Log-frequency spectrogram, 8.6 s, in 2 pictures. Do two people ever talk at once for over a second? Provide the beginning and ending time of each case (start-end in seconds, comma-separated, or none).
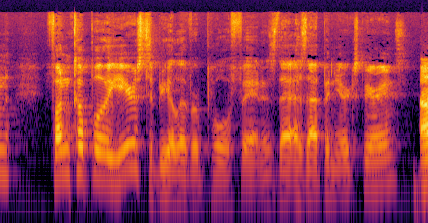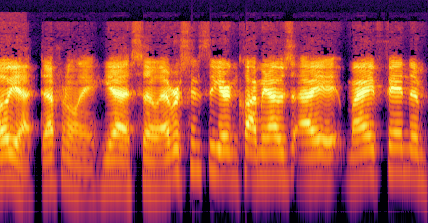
none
